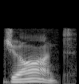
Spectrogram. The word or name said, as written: jaunt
